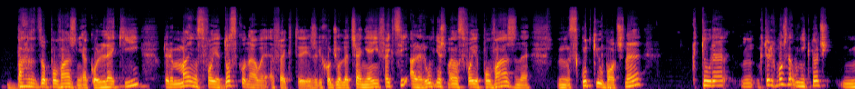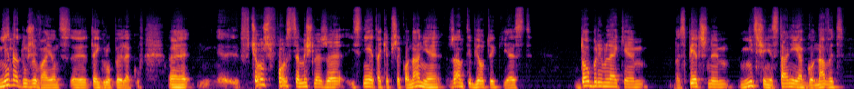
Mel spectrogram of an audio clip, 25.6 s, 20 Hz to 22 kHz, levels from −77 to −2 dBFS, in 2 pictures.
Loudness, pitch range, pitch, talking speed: -16 LUFS, 125-165 Hz, 140 Hz, 120 wpm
